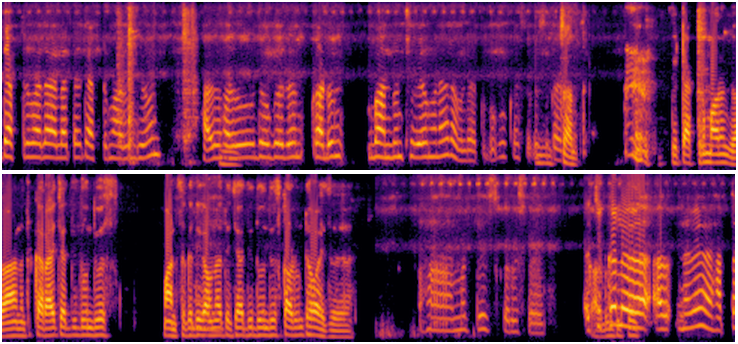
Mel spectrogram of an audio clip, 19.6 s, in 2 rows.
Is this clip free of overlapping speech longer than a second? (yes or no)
yes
